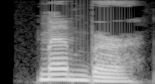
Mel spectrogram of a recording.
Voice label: "Member", English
